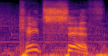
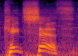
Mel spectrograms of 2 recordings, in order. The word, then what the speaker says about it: Cait Sith: like oh okay and the way you pronounce that character's name is apparently like cat sheep so I'm like oh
